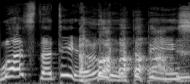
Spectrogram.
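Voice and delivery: very high, slow Swedish-accented impression. Asked to do a comedian as if he were Swedish: Swedish Jerry Seinfeld impression. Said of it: "if Jerry Seinfeld was Swedish".

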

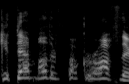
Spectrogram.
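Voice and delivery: shrill, very high screaming. Retelling how a man screamed at the crew while loading the trailer: retelling a scream. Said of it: "And he's screaming".

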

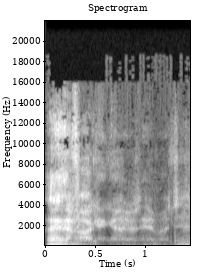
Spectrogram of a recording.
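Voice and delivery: mock whispered, exasperated, frustrated swearing. Retelling sitting in the back seat of a cop car: imitating oneself frustrated. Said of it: "I'm just sitting there like".

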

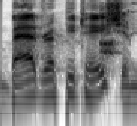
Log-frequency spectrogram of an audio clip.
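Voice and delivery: plain

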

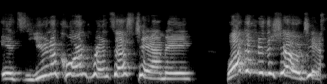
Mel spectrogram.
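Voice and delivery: high, excited, gushing voice. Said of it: "Oh my gosh, she's here, everyone".

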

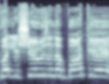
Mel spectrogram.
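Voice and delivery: loud, high-pitched calling out. Acting out airport security agents hurrying travelers: imitating a TSA agent. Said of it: "agents going, like".

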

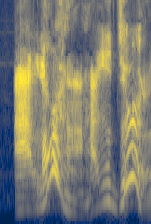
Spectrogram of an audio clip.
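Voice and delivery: belted out in a cartoon voice. Asked to do the voice he did for a promotion: Stitch voice. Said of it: "I was doing the voice of Stitch from Lilo and Stitch".

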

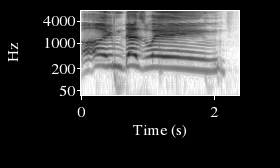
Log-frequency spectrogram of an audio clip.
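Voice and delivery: very high-pitched put-on jolly old man voice. Introducing themselves after the co-host opens the show, in a Santa voice. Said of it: "That's my Santa voice".

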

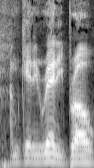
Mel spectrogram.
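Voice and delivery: put-on dead serious, deadpan delivery. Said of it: "dead serious".

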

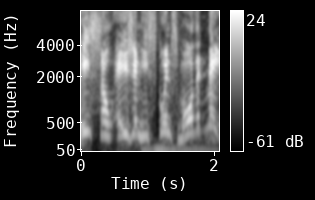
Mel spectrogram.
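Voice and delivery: very high, loud, slow, creaky, shrill, drawn-out rasp. Guessing what the comedian said: Gilbert Gottfried impression. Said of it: "I assume Gilbert Gottfried said something like".

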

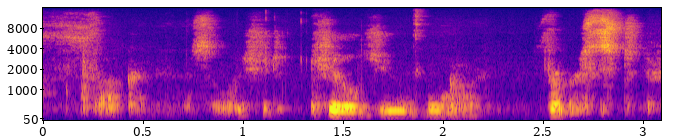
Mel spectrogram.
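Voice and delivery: deep growl, almost whispered, hushed. Voicing a character who growls at a player: deep growl. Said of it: "he just growls at you in a deep".

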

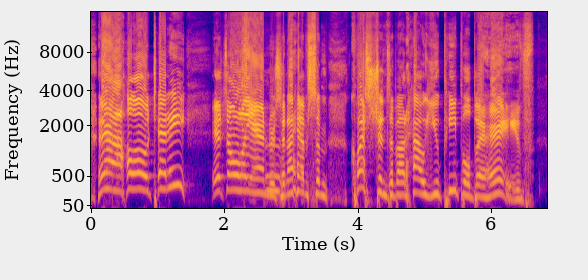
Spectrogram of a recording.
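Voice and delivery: high voice with a full mouth, words chewed through. Acting out Ole Anderson making a phone call, in Ole Anderson impression. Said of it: "like a guy eating a sandwich on the phone".

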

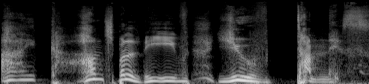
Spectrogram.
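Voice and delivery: slow, swooping hiss through the teeth. Asked to do their Orsham impression, performing it: hissing through the teeth. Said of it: "Beautiful hissing through the teeth there".

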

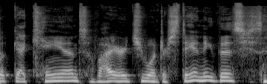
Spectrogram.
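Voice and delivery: ordinary talk, nothing marked

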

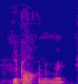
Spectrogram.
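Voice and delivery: very quiet murmur, almost under the breath. Doing an impression people praised: Robert De Niro impression. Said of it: "your best one was Robert De Niro".

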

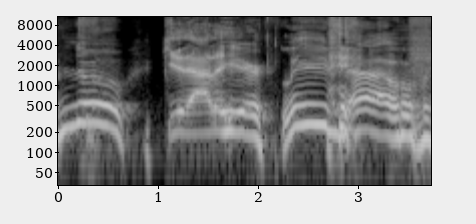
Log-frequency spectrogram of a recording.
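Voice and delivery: mock, high-pitched, freaked-out outburst. Retelling how a man reacted when shown the ring, retelling someone freaking out. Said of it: "the dude freaks out".

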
